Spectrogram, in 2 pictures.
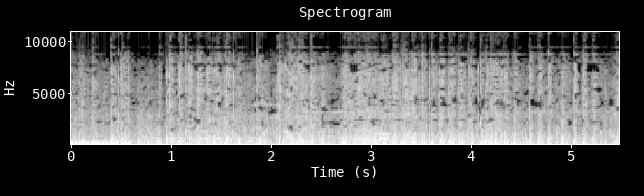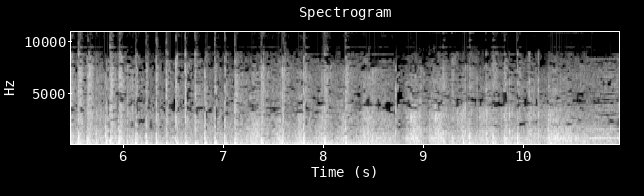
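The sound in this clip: Celebratory gunfire in the city of Aleppo, fired by groups in joy: dense, rapid, crackling bursts of shots continue without pause for the whole stretch, loud and sharp, with no quiet gaps between volleys.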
